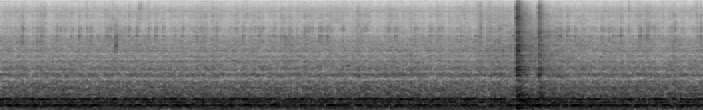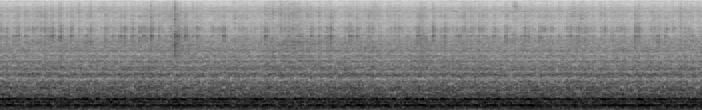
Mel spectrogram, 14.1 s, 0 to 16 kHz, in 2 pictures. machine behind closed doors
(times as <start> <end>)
4.9 5.8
